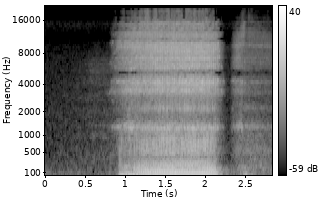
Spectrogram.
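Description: One deep, rumbling snore lasting over a second on breathing in, followed by a softer breath out; typical snoring.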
